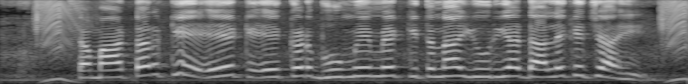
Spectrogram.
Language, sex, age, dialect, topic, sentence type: Bhojpuri, male, 18-24, Western, agriculture, question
